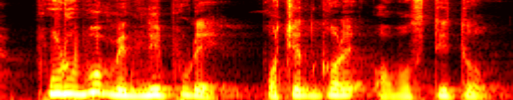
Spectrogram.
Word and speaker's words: পচেতগড়: হোমস্টেডতে যা পূর্ব মেদিনীপুরে পচেতগড়ে অবস্থিত সেই বিখ্যাত পচেতগড় রাজবাড়ি যার ইংরেজি উচ্চারণ আবার পঞ্চেতগড় রাজবাড়ি আচ্ছা এইতো হলো রুম আরেকটা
